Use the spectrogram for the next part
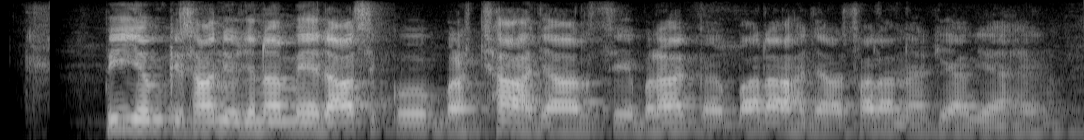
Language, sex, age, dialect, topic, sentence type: Hindi, male, 46-50, Awadhi Bundeli, agriculture, statement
